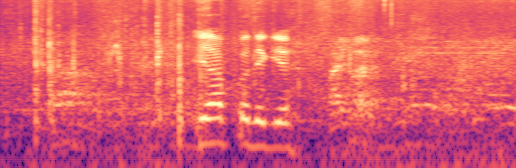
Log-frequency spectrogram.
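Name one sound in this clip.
A cardboard box rustles and taps as it is handled.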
